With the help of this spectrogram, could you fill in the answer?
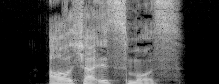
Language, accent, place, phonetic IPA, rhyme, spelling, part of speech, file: German, Germany, Berlin, [aʁçaˈɪsmʊs], -ɪsmʊs, Archaismus, noun, De-Archaismus.ogg
- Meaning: archaism, archaicism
